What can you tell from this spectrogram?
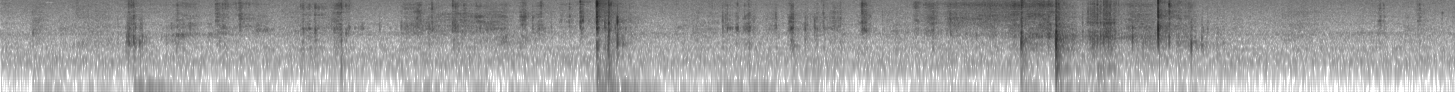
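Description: Handling noises as an old cardboard box is opened and a metal adjustable mainspring winder is taken out and handled: scattered clicks and knocks, loudest in a cluster about five seconds in.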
